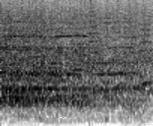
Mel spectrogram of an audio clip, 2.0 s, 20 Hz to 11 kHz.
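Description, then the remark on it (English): A huge live audience at the 92nd Street Y in Manhattan cheers and claps in a steady, dense wash of noise, fading slightly toward the end. “We are live before a huge crowd at the 92nd Street Y in Manhattan.”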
